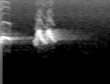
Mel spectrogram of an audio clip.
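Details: Western tanager from western North America: a clipped note is followed by one burry, two-part slurred phrase that fades quickly into silence.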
